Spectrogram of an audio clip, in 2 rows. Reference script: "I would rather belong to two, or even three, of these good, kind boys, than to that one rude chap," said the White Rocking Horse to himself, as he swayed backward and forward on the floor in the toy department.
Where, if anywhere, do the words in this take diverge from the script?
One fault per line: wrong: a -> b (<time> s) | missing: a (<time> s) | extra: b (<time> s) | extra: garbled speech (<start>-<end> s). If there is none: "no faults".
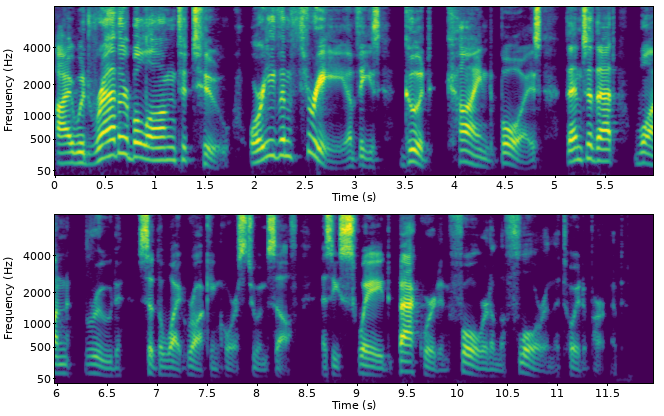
missing: chap (6.7 s)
